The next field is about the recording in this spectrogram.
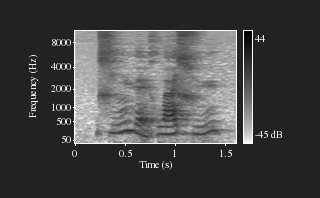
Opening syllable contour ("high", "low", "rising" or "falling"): rising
